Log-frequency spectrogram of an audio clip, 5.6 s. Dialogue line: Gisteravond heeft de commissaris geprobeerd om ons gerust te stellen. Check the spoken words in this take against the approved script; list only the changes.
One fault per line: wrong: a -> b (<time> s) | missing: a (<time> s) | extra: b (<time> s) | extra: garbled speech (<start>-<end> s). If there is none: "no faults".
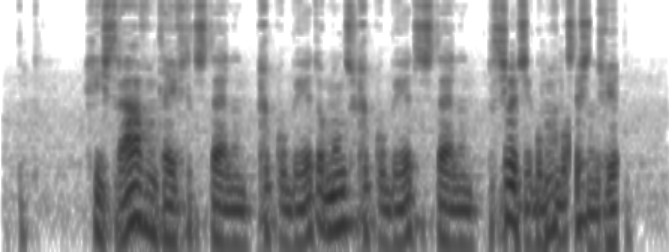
wrong: commissaris -> stellen (1.7 s)
wrong: gerust -> geprobeerd (3.0 s)
extra: garbled speech (4.1-5.2 s)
